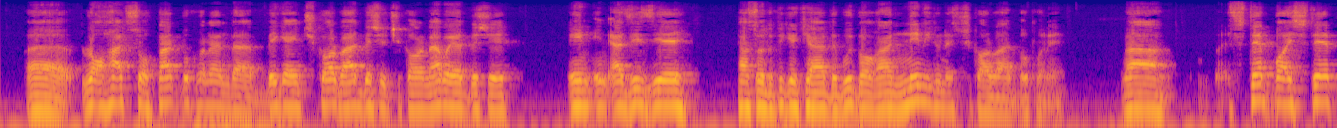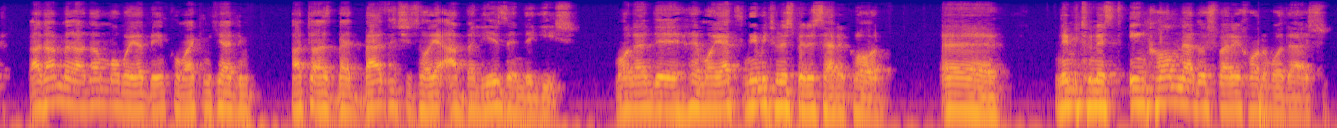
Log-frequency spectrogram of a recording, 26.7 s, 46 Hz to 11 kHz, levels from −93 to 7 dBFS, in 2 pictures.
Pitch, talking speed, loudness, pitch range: 105 Hz, 120 wpm, -17 LUFS, 100-115 Hz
